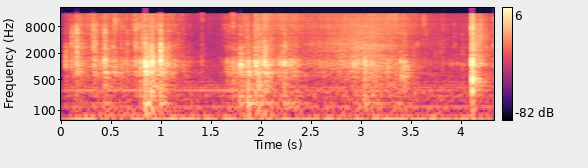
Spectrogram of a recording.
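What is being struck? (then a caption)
Pressed block of soap shavings. A pressed block of shaved bar soap is broken apart by gloved hands, then crushed and crumbled into a black plastic bowl. Dry, crisp crackling comes in bursts, with brighter snaps and small clinking bits falling, and ends in a sharp crunch.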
